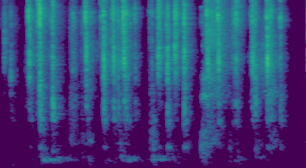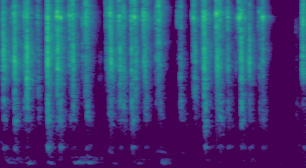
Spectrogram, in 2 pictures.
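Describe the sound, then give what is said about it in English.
Quiet, steady typing on a computer keyboard into an online document, with quick bursts of key clicks broken by short pauses. “I'm typing a thing into the Google Doc. Cause I forgot to do a thing.”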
